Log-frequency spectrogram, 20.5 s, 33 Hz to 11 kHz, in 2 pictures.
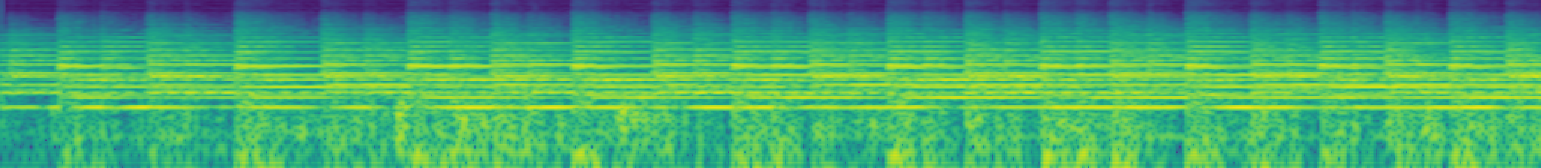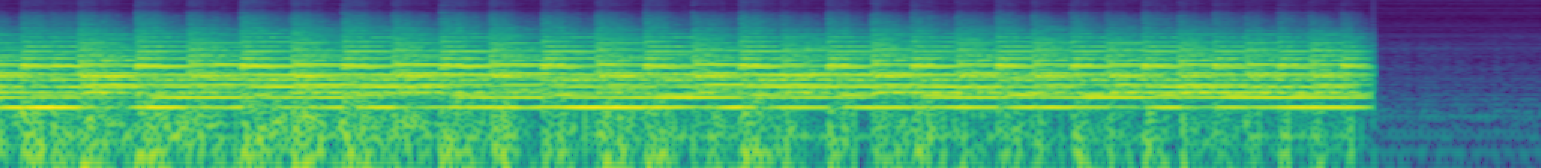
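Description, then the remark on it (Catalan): Two large church bells ring the toll used to dispel a storm, in rapid, steady repeated strokes for about twenty seconds, loud and dense with ringing overtones, then stop abruptly, with no voices. “és amb dos campanes, no amb una, són dos campanes grans, com, les, no, com la que tenim a Tren, la gran de Tren, i eh, bueno, ara sentiu, mm, durant 20 segons sentireu eh, com sona eh, el to, el so per desfer una tempesta.”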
